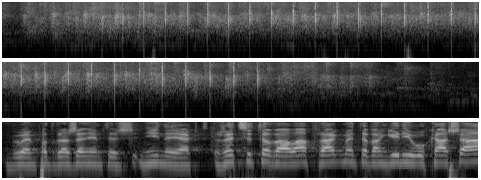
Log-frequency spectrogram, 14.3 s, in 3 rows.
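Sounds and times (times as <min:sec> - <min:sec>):
audience applause for actors: 0:00.0 - 0:09.0
speech: 0:09.6 - 0:14.2.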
